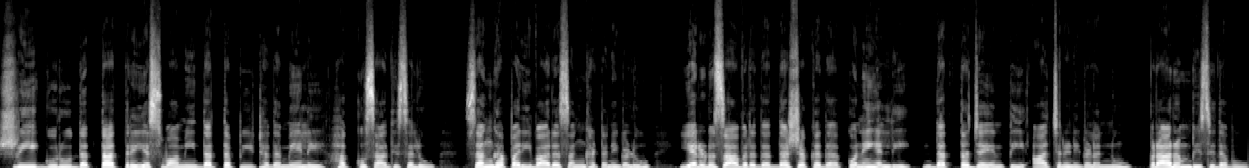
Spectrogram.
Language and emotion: Kannada, neutral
